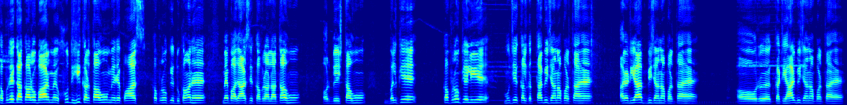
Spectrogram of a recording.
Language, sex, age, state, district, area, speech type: Urdu, male, 45-60, Bihar, Araria, rural, spontaneous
